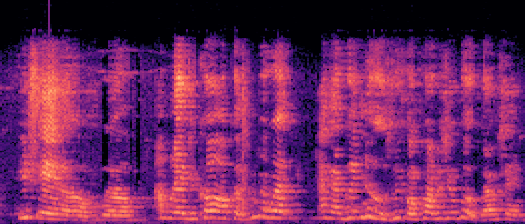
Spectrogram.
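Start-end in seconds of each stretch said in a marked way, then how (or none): 1.0-4.8 play-acted cheerful, upbeat, happy, pitched-up tone. Retelling what the publisher said on the phone: imitating a happy tone. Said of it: "You said it in a happy tone".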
